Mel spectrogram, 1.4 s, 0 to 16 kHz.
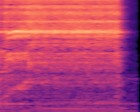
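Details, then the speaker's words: Siccario cinelifter with BH2812 v3 motors, HQ 8x4.5x3 props and Betaflight 4.2.8, armed on the bench in quad-X mode (four motors only): whining motors waver and shudder from frame resonance, visible in the arms in flight and subtler when hand-held. "see it's not happy at all and it's a lot more subtle when i'm holding it but the problem is definitely there"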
